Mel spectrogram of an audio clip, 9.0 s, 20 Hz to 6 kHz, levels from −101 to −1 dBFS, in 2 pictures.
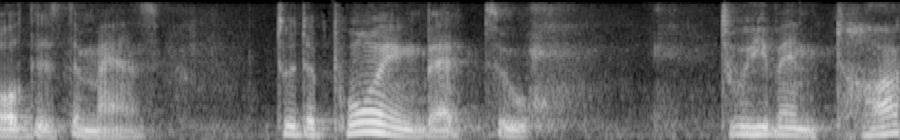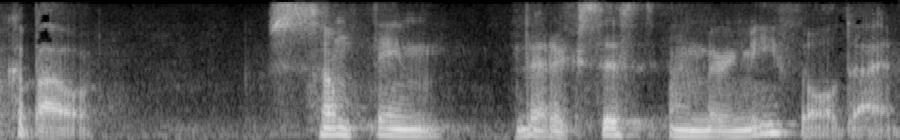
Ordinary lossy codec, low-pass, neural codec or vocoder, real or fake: AAC, 32 kbps; 5.4 kHz; codec, 24 kHz, 0.9 kbps, WavTokenizer, small release; fake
